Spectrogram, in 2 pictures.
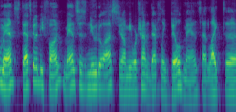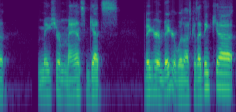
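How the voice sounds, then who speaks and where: An excitable man co-hosts a podcast in loose casual chat. He swears freely and laughs often, with a voice in a middle range for a man. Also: mid-range voice. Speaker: podcast co-host.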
